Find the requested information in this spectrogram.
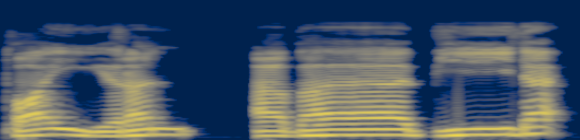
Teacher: ساکن یعنی جزم والا نون کے بعد حروف حلقیہ میں تو نون کو ظاہر کر کے بلا غنہ کے جلد پڑھیں گے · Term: اظہار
